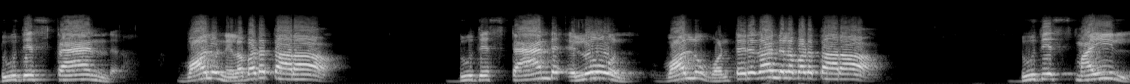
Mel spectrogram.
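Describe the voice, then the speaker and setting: Woman language teacher, high voice, painfully slow drill delivery. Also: lively intonation, fairly bright tone. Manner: slow, deliberately spaced English phrases, each followed by a translation. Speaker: spoken English teacher.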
